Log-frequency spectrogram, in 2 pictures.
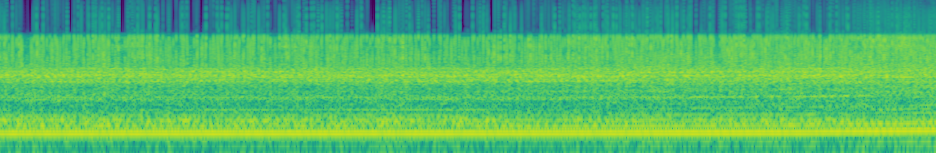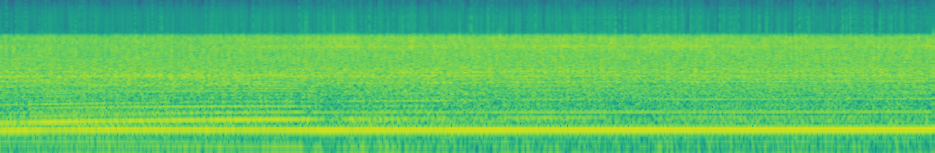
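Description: Motor scooter engine running steadily under way, heard from on board as a loud, even drone; its pitch rises a little about fifteen seconds in.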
